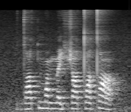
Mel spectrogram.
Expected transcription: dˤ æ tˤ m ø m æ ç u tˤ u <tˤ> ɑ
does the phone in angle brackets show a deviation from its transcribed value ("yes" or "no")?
no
